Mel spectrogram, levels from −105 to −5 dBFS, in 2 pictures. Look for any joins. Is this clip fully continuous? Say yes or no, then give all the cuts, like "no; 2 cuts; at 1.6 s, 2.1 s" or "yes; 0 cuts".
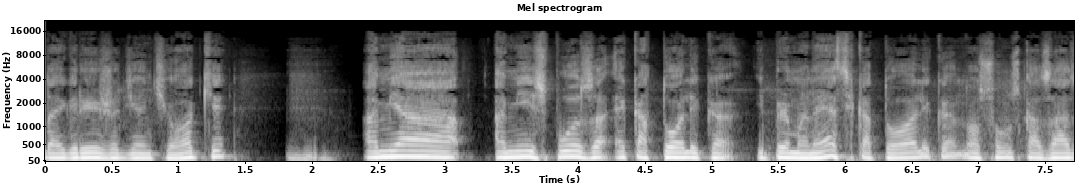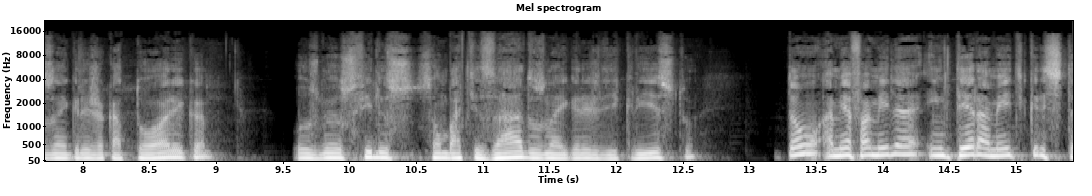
yes; 0 cuts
